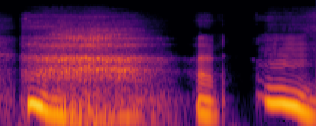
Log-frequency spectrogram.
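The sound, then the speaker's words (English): A person imitates someone audibly groaning during a sound bath session, making a few breathy, voiced groans with wavering pitch, the first long and drawn out, followed by a short one and a final longer groan. “There was two people in front of us and one of them just kept audibly groaning kind of through it.”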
